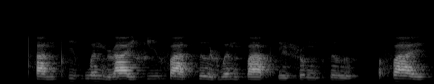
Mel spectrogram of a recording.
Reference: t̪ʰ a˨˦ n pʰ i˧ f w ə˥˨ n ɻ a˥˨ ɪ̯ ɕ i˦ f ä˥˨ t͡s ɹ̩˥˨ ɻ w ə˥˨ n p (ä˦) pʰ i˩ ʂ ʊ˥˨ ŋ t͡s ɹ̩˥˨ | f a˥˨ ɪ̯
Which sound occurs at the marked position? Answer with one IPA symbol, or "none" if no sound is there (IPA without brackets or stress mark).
ä˥˨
